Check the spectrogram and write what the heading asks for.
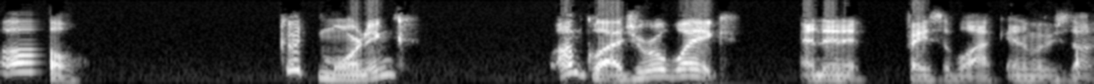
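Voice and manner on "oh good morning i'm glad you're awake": high, sing-song character voice with big pitch swoops. Imagining a film ending where GLaDOS greets the waking heroine: GLaDOS voice. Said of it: "you hear Gladys' voice".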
